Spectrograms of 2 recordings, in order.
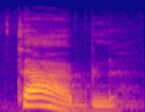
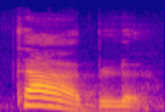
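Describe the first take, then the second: The two takes are said the same way.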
